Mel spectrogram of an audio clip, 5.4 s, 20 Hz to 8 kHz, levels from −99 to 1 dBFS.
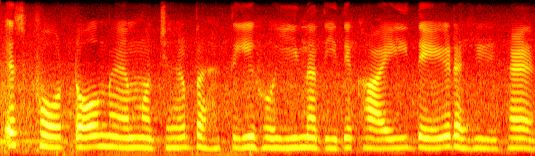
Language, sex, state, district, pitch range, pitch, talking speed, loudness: Hindi, female, Madhya Pradesh, Katni, 180-195 Hz, 185 Hz, 125 wpm, -19 LUFS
